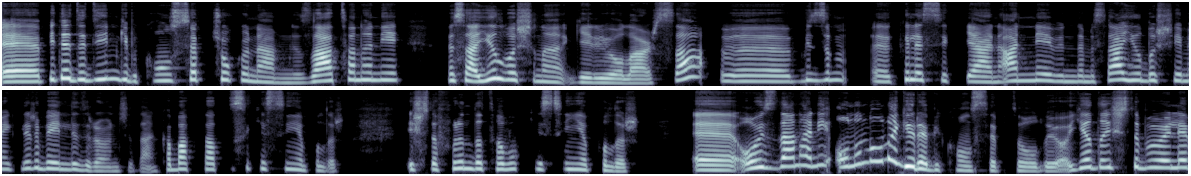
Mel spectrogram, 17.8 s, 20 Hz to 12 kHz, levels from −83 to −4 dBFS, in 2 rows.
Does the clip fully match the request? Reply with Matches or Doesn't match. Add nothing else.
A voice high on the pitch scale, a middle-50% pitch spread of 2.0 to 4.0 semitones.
Doesn't match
